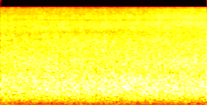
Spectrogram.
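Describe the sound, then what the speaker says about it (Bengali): Jonha waterfall in Jharkhand roars as a steady, loud, unbroken rush of falling water, close by and alone, with no voices over it. "এই হচ্ছে জোনা ওয়াটারফলস।"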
